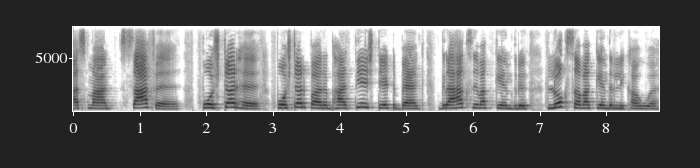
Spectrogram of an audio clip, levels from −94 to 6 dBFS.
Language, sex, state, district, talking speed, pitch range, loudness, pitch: Hindi, female, Jharkhand, Garhwa, 125 wpm, 275-330 Hz, -17 LUFS, 295 Hz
